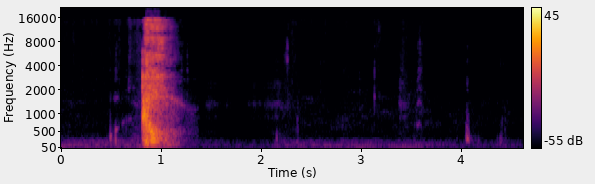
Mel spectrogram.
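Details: Person having a sneezing fit at a house with two cats; a single sharp, explosive sneeze followed by quiet breathing and faint sounds; sneezing.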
